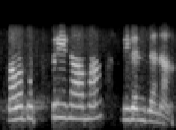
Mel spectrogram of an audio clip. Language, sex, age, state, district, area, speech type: Sanskrit, female, 18-30, Kerala, Kozhikode, rural, conversation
